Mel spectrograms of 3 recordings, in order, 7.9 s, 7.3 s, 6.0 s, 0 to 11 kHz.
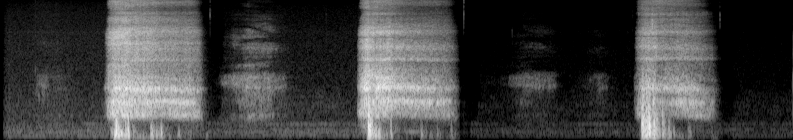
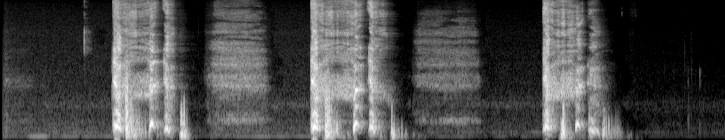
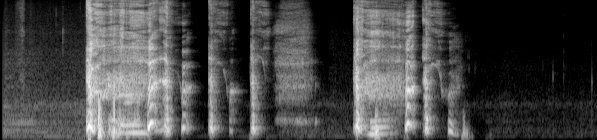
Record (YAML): exhalation_length: 7.9 s
exhalation_amplitude: 31885
exhalation_signal_mean_std_ratio: 0.39
three_cough_length: 7.3 s
three_cough_amplitude: 32768
three_cough_signal_mean_std_ratio: 0.32
cough_length: 6.0 s
cough_amplitude: 32768
cough_signal_mean_std_ratio: 0.34
survey_phase: beta (2021-08-13 to 2022-03-07)
age: 18-44
gender: Male
wearing_mask: 'No'
symptom_cough_any: true
symptom_shortness_of_breath: true
symptom_sore_throat: true
symptom_abdominal_pain: true
symptom_fatigue: true
symptom_headache: true
symptom_onset: 4 days
smoker_status: Never smoked
respiratory_condition_asthma: false
respiratory_condition_other: false
recruitment_source: Test and Trace
submission_delay: 2 days
covid_test_result: Positive
covid_test_method: RT-qPCR
covid_ct_value: 30.5
covid_ct_gene: N gene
